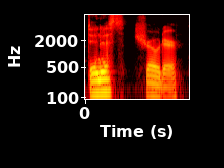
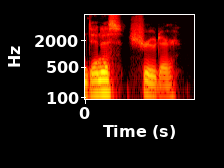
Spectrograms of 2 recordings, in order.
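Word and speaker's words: Dennis Schröder: I know I just said his name incorrectly, but this man deserves a proper pronunciation of his name. Tonight, we will call him Dennis Schroeder.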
